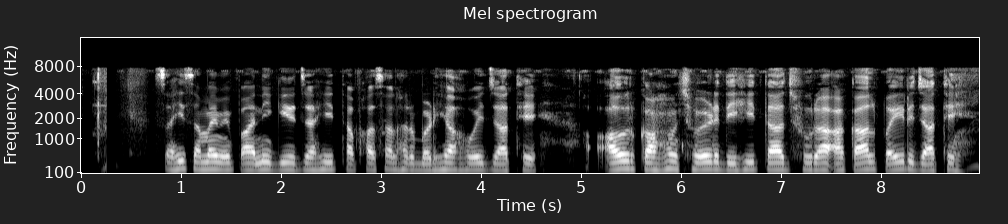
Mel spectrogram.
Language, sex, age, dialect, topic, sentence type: Chhattisgarhi, male, 51-55, Northern/Bhandar, banking, statement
